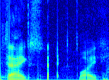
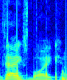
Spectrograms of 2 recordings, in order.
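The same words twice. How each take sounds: First: 'Thanks' stops clearly before 'Mike' begins. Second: 'Thanks' runs straight into 'Mike' without stopping. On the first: The speaker calls it wrong. "I don't say" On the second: The speaker calls it right. "If I say"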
